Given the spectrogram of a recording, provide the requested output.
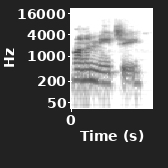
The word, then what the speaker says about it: Bonamici: Yeah, Suzanne Bonamici.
